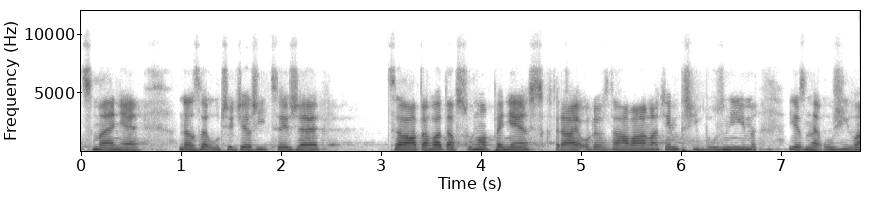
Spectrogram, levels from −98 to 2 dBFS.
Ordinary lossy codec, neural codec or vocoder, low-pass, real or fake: Opus, 24 kbps; codec, 16 kHz, 2 kbps, FreqCodec, larger model; 7.2 kHz; fake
